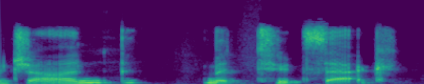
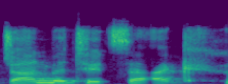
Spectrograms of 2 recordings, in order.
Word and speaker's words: John Matuszak: So John Matuszak. There it is. Yeah, is that it? – That's it. – John Matuszak,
